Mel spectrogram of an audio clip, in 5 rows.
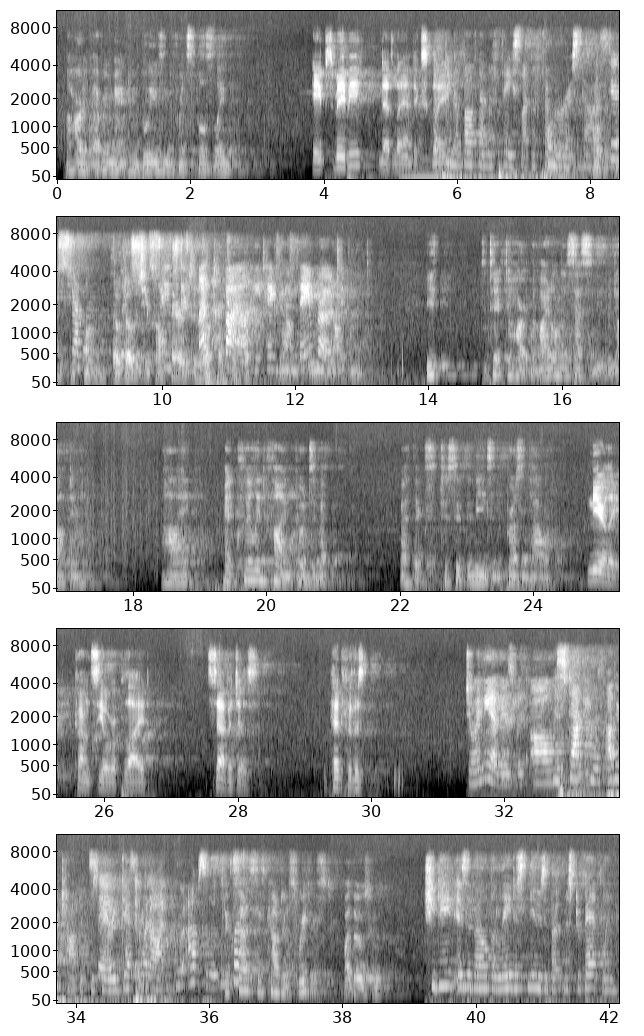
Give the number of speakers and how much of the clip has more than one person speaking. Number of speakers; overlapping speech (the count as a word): eight, about 22%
